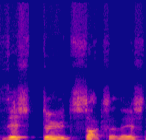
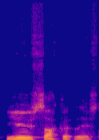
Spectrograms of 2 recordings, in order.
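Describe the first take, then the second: First: Slow, scornful read-back of the line; slow sneering quote; mocking quote. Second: Said in the usual way. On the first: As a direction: drawl out his words to mock them. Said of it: "what you writ is". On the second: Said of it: "what you meant to say is".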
